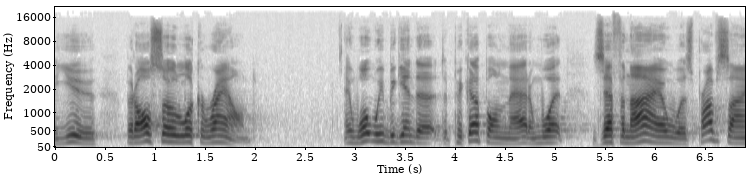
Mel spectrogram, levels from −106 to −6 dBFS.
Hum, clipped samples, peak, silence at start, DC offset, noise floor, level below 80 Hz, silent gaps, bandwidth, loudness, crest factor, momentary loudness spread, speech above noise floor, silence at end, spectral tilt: none; under 0.1%; -12 dBFS; 0 s; under 0.1%; -69 dBFS; under -90 dBFS; none; 18.5 kHz; -31 LUFS; 20 dB; 13 LU; 39 dB; 0 s; -2.5 dB/octave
